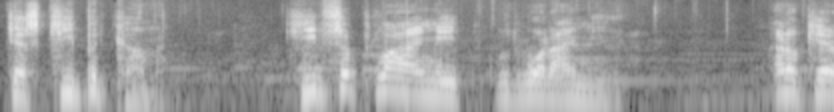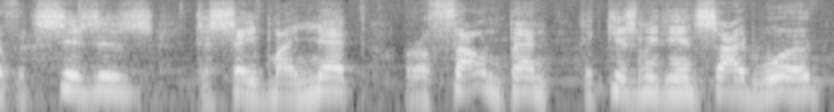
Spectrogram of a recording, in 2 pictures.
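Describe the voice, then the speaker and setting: A greedy, bitter petty criminal in a vintage-style radio thriller. His voice is pitched high for a man, with streetwise, menacing tough talk. He pushes impatiently, over faint music. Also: expressive, normal speed. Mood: bitter, demanding. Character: bitter, greedy, menacing small-time male crook.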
